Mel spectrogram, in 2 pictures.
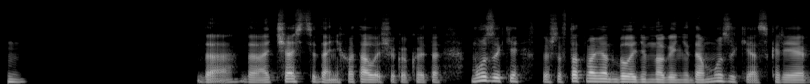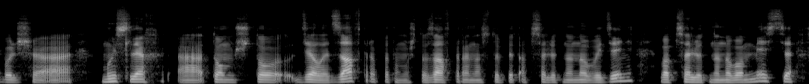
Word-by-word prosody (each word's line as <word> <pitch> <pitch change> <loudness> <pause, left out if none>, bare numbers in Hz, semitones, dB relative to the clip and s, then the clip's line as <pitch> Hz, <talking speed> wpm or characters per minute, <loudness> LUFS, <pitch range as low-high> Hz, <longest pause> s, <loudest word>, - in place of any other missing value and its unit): Хм. 120 -1 -6 1.7
Да, 110 +2 -1
да 105 -5 -1
отчасти, 130 +4 +2
да. 110 -2 +1
Не 105 - -5
хватало 110 0 +2
ещё - - -3
какой-то 110 0 -4 0.3
музыки, 155 -2 +2 0.2
потому 115 - -4
что - - -4
в - - -15
тот 150 -1 +4
момент 135 -3 +6
было 125 0 +6
немного 110 -1 +1
не 105 0 -5
до 105 +1 +2
музыки, 130 -3 -3
а - - 0
скорее 105 -1 0
больше 105 0 -3
о - - 0 0.3
мыслях. 120 -3 +3
О 100 0 0
том, 110 -2 -2
что 110 0 0
делать 105 -3 +2
завтра, 125 0 +4
потому 95 -4 -11
что 100 - -8
завтра 105 +1 +1
наступит 100 +2 -7
абсолютно 105 -1 -6
новый 105 0 -1
день, 150 +10 0 0.3
в 110 - 0
абсолютно 105 -1 +1
новом 105 +2 0
месте, 150 -3 -1
110 Hz, 150 wpm, -27 LUFS, 105-125 Hz, 1.7 s, момент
